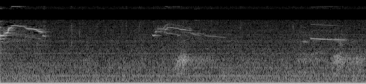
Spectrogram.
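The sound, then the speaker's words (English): A few separate gull calls, high, wavering mewing cries spaced a second or so apart, rising over a steady hiss of outdoor background noise, in Grand Marais, as gulls are coming down one at a time. “Gulls finally are coming down.”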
